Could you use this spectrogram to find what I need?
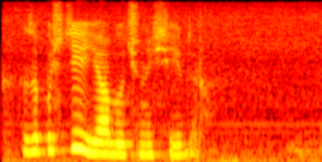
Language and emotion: Russian, sad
